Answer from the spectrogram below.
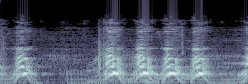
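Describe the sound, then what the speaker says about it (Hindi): A desi street dog barks along a path near an old temple, one bark then a quick run of four sharp, fairly close barks, with no voices. "तो अगर सारा ये तो को कुत्ता भौंकन लगे है, देसी कुत्ता है।"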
